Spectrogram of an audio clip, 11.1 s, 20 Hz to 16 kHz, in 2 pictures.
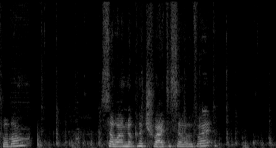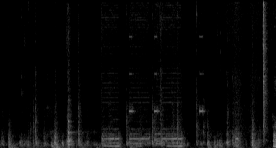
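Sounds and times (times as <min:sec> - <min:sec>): sewing machine motor whirring: 0:00.0 - 0:02.3, 0:03.6 - 0:10.5.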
